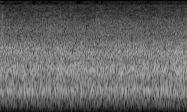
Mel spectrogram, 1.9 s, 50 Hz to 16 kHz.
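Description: Dense crowd roar from Chelsea fans celebrating a goal at a 1982 football match against Spurs, a steady broad wash of cheering holding level throughout.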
